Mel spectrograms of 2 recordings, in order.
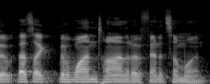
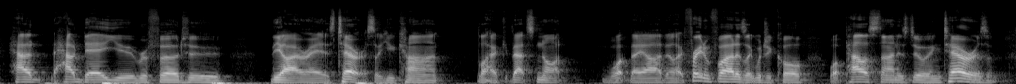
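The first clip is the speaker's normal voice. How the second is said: plain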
